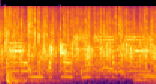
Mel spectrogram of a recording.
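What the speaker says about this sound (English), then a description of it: "The round of applause to Mr. Poon Chi Ho!" Loud applause from an audience welcoming Mr. Poon Chi Ho back on stage at a MACC Internal Affairs event in Penang, brief and dense, with voices and a pitched tone mixed through the clapping.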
